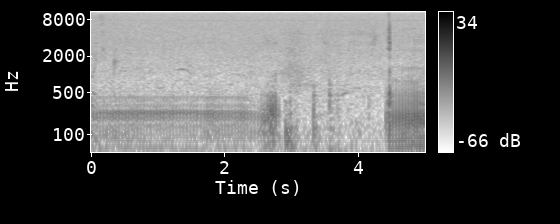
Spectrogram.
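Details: Affectionate Persian leopard, nuzzling, purrs steadily in low rapid pulses for over two seconds, then soft shuffling and thumps, before the rumbling purr resumes loudly near the end.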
